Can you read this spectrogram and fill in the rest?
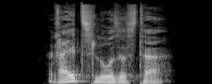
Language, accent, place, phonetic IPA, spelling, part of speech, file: German, Germany, Berlin, [ˈʁaɪ̯t͡sloːzəstɐ], reizlosester, adjective, De-reizlosester.ogg
- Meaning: inflection of reizlos: 1. strong/mixed nominative masculine singular superlative degree 2. strong genitive/dative feminine singular superlative degree 3. strong genitive plural superlative degree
